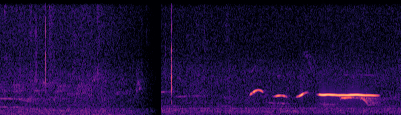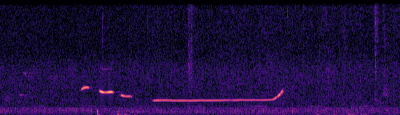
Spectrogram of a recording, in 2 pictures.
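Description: A bird's clear whistled notes: a quick run of short whistles about three seconds in, then one long steady whistle that turns sharply upward at its end. The background sound briefly cuts out about two seconds in.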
